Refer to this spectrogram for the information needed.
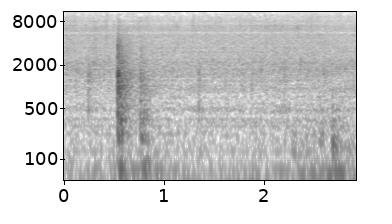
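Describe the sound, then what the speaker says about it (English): Shrimp hit a pan of browned garlic with one sharp splash of sizzle, then quieter frying crackle continues. A few soft stirring knocks follow at moderate distance. "Once the garlic has started to brown, you're going to add in the shrimp"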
